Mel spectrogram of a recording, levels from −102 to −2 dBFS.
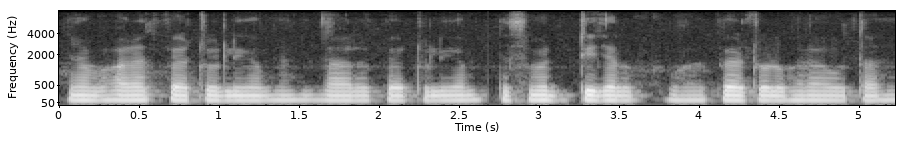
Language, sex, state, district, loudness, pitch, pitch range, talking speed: Hindi, male, Chhattisgarh, Rajnandgaon, -17 LUFS, 110 Hz, 105-110 Hz, 150 wpm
